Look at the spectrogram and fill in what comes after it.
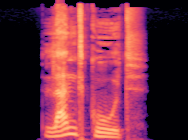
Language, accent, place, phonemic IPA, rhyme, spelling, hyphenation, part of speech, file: German, Germany, Berlin, /ˈlantˌɡuːt/, -uːt, Landgut, Land‧gut, noun, De-Landgut.ogg
- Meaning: country estate, manor, demesne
